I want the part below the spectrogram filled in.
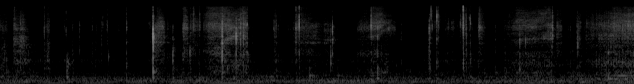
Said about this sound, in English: now let's fold the bottom edge to this point, right to the corner that we folded before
